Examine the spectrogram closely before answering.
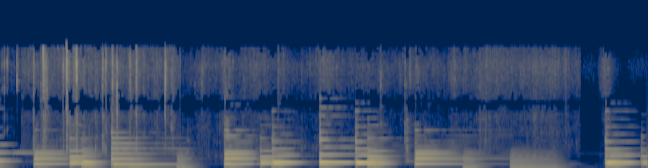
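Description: Background piano music: a melody of single struck notes, each ringing and fading, about two to three a second, with a short break a little before the end.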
